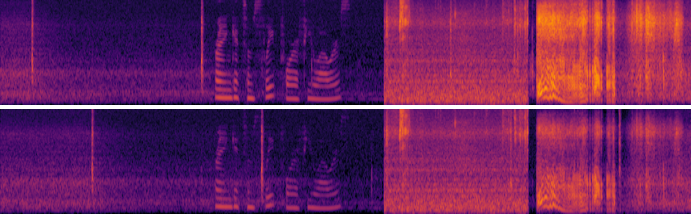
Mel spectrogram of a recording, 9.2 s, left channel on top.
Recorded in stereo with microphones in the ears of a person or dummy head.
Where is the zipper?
70° left (ahead or behind).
